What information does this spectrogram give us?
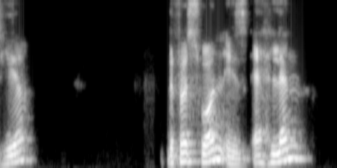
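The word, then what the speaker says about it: أهلاً: the first one is ehlen that's how we pronounce it means hi okay or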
